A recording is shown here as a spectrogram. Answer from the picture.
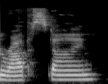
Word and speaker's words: Rothstein: And it's Dan Rothstein and Luz Santana.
